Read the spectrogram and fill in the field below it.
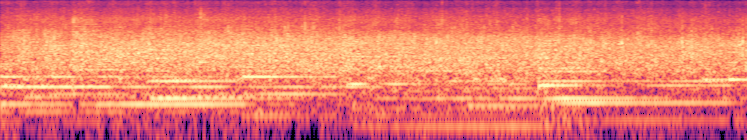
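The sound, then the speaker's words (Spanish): A church audience applauds steadily to honor church members being recognized, a dense, continuous wash of clapping with no talk over it, while low sustained organ or keyboard tones hum underneath throughout. “Hoy los honramos Iglesia, podemos dar un aplauso por sus vidas.”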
